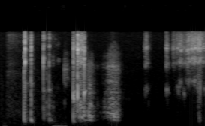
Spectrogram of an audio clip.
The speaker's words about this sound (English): No, there's just a really loud rustling noise.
